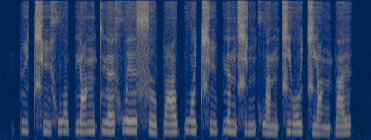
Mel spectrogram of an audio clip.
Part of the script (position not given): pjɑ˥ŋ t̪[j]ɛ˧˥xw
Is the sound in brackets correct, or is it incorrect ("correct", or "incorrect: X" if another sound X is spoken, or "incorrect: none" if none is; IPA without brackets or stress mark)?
incorrect: ɥ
